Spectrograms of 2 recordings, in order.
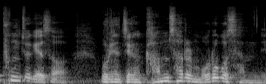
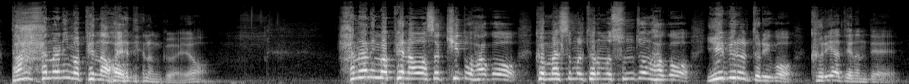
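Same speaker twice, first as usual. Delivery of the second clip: loud, raised preacher's voice; forceful preaching; 8 semitones higher, 8 dB louder than usual. Acted. Preacher urges all to come before God, forceful preaching.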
